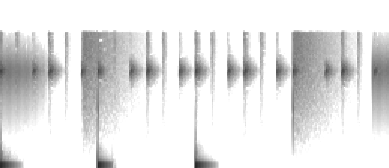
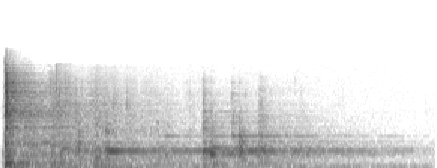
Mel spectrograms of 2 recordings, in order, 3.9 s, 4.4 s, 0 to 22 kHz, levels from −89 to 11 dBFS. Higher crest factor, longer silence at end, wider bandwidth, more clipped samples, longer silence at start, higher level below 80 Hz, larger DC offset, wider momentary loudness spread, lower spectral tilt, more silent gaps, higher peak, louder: second, 22 dB vs 28 dB; second, 0 s vs 0.4 s; first, 11.5 kHz vs 7.6 kHz; neither; about the same, 0 s vs 0 s; first, -28 dBFS vs -44 dBFS; neither; second, 6 LU vs 17 LU; second, -0.5 dB/octave vs -2 dB/octave; first, 0.71-0.80 s, 1.71-1.77 s, 2.18-2.26 s, 2.66-2.75 s vs none; about the same, 0 dBFS vs -2 dBFS; first, -22 LUFS vs -31 LUFS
